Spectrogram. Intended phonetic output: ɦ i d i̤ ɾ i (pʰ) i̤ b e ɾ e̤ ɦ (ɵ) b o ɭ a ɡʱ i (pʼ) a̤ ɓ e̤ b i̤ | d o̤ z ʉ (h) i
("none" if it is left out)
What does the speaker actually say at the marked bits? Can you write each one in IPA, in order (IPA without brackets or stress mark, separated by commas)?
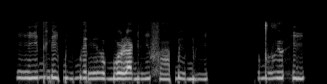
ɓ, ɵ, f, h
